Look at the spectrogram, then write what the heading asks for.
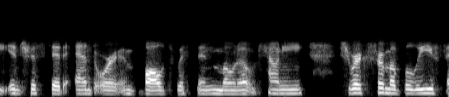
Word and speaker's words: Mono County: She is the director for the Mono County Behavioral Health Department, and she has taught me that this is how you say Mono County.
